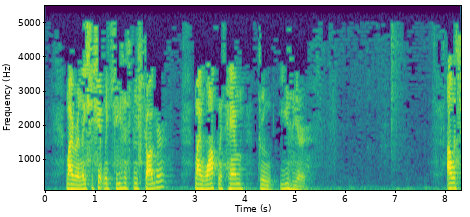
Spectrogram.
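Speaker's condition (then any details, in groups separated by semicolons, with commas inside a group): Cleft palate; congenital cleft palate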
